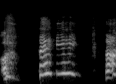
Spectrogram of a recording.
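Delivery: excited, thrilled exclamation.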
